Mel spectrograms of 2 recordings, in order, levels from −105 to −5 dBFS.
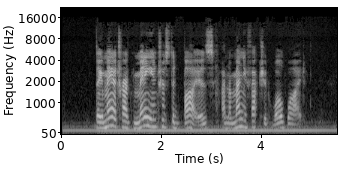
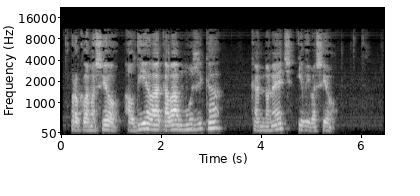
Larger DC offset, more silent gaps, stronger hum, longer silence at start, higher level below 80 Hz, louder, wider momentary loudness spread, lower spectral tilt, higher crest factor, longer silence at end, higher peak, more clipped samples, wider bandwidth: neither; neither; neither; second, 0.05 s vs 0.2 s; about the same, -68 dBFS vs -72 dBFS; second, -33 LUFS vs -22 LUFS; first, 15 LU vs 11 LU; about the same, -3 dB/octave vs -3 dB/octave; about the same, 20 dB vs 20 dB; second, 0 s vs 1 s; second, -16 dBFS vs -4 dBFS; neither; first, 16 kHz vs 11.5 kHz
